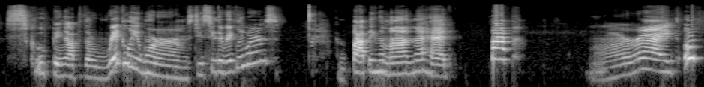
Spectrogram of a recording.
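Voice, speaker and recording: A middle-aged woman hosting children's story time, reading and talking expressively with drawn-out, exaggerated words. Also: a little high, bright, forceful tone. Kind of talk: animated picture-book read-aloud for young children. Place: small indoor room.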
